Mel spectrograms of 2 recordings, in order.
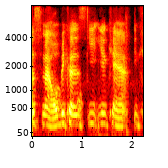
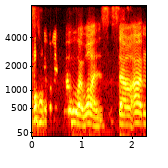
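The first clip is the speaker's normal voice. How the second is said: usual speaking voice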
